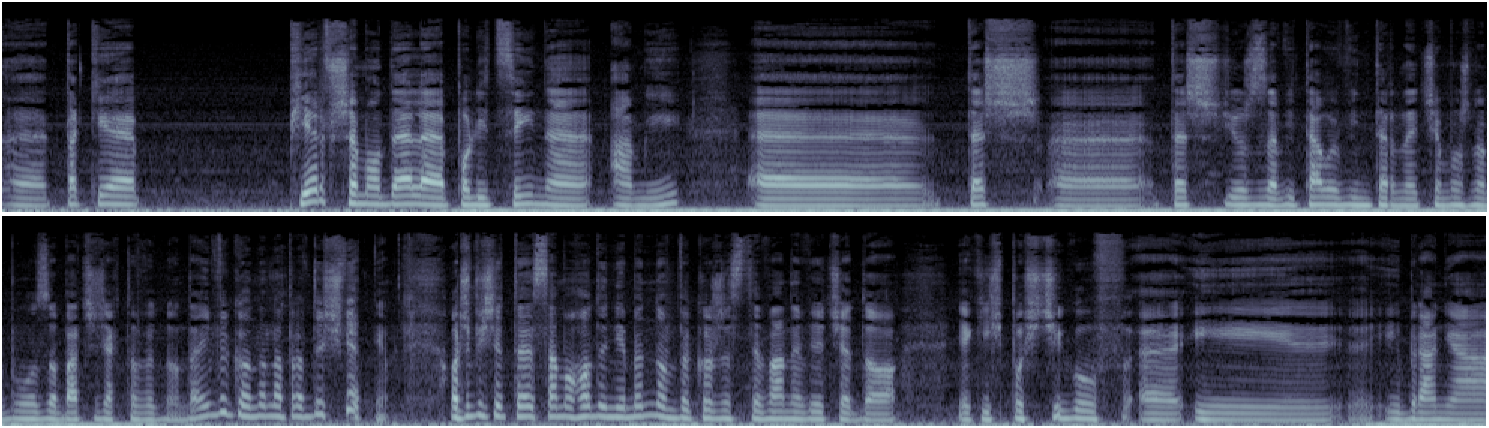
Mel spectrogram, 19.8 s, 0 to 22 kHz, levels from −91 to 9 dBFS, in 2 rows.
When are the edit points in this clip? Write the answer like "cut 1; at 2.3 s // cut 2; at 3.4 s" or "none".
none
